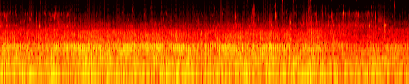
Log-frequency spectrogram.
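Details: At sea, a brown croaker (Miichthys miiuy) drums underwater by inflating its swim bladder: a steady, low, rapidly pulsed croaking hum with water noise, from a medium-sized fish. This is courtship song, with males competing by song to attract females.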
